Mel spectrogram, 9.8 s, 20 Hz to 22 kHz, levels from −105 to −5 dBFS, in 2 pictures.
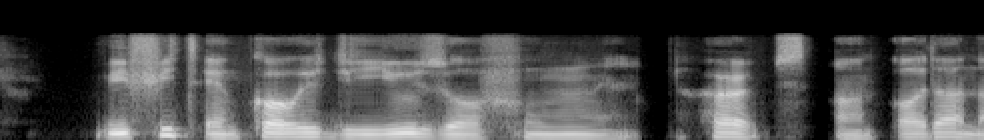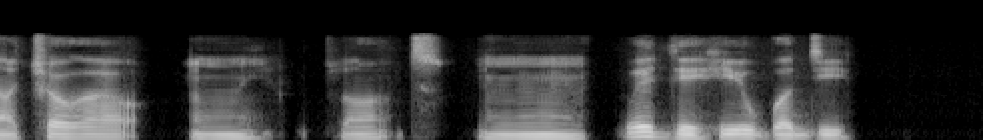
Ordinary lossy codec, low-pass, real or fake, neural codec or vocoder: none; none; fake; codec, 16 kHz, 0.8 kbps, ZipCodec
